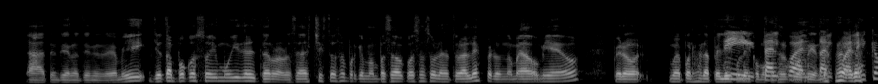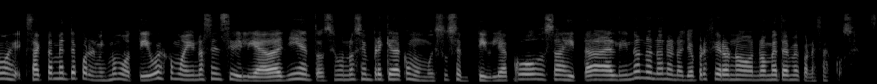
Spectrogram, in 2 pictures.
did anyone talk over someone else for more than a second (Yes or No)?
Yes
